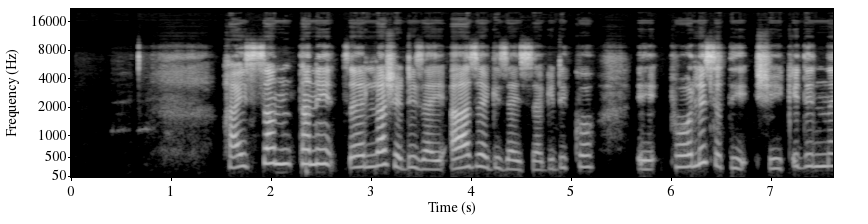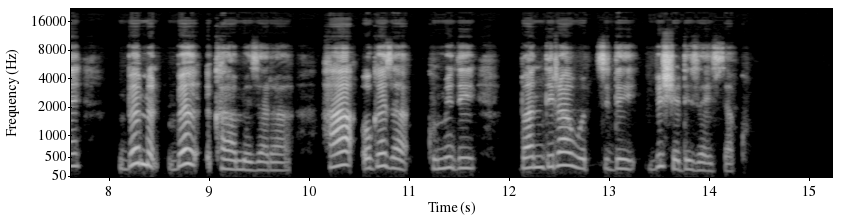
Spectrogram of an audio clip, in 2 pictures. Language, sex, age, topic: Gamo, female, 25-35, government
